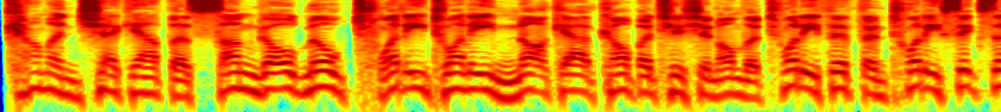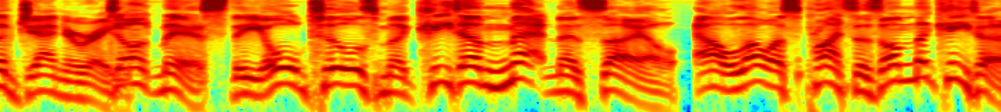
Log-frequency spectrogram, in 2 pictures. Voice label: Hard Sell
